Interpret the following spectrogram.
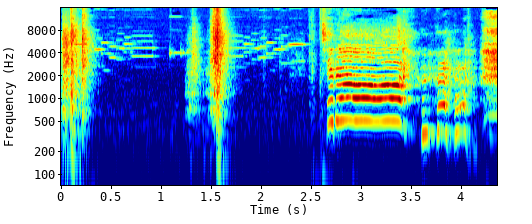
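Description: Metal clatter and scrapes of an Instant Pot's stainless steel lid being set on and turned to lock, a few distinct knocks in the first two seconds. About three seconds in comes a loud held high note lasting under a second.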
